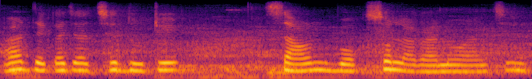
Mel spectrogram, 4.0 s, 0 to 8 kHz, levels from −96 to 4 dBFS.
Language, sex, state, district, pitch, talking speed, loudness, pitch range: Bengali, female, Assam, Hailakandi, 230 Hz, 120 wpm, -16 LUFS, 215-240 Hz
